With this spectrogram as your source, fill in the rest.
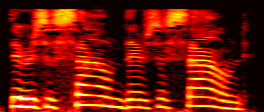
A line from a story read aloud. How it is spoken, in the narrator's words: she cried out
